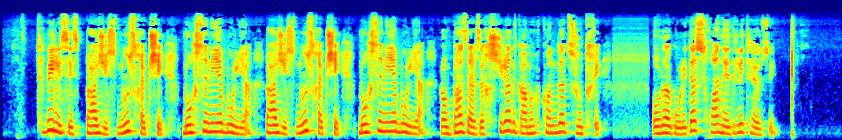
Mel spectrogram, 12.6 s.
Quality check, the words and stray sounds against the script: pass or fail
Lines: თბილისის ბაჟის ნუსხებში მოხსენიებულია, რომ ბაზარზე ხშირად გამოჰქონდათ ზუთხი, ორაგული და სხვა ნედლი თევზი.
fail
